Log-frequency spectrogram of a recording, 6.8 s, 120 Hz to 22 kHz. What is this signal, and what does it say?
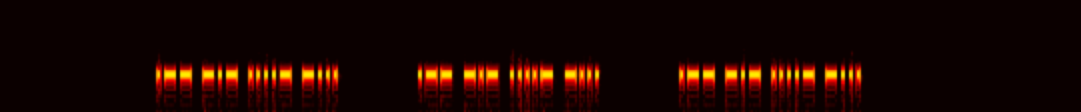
Morse code, heard as a keyed tone, about 50 wpm, 700 Hz. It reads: WK4B WK4B WK4B
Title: USA Call Signs - 4 Characters - Repeated 3x - 50wpm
